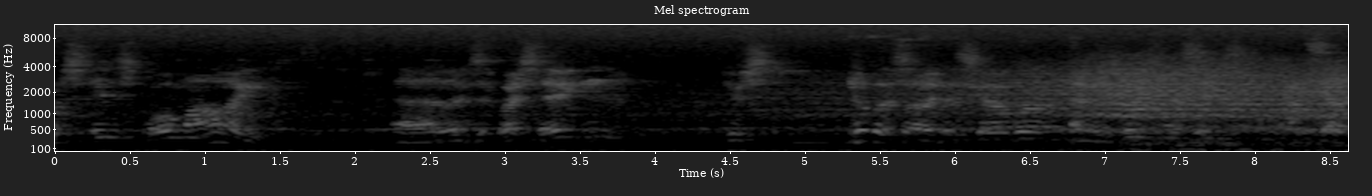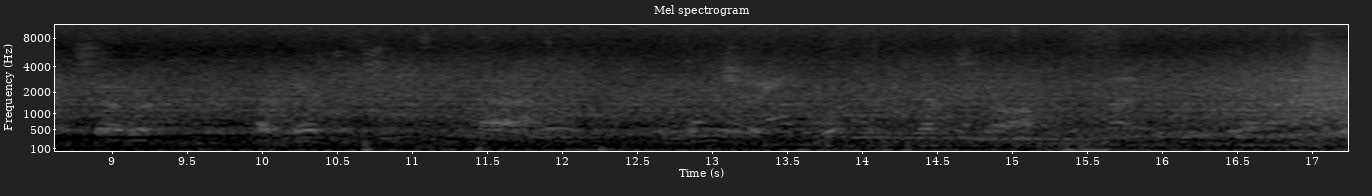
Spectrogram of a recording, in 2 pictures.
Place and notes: Jacksons Ln, Scarborough, UK - olivers mount road racing ... 2021 ...
bob smith spring cup ... `600cc heat 2 race ... dpa 4060s to MixPre3 ...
